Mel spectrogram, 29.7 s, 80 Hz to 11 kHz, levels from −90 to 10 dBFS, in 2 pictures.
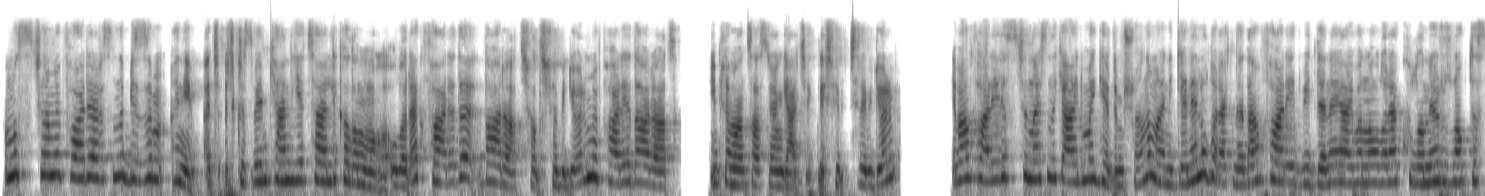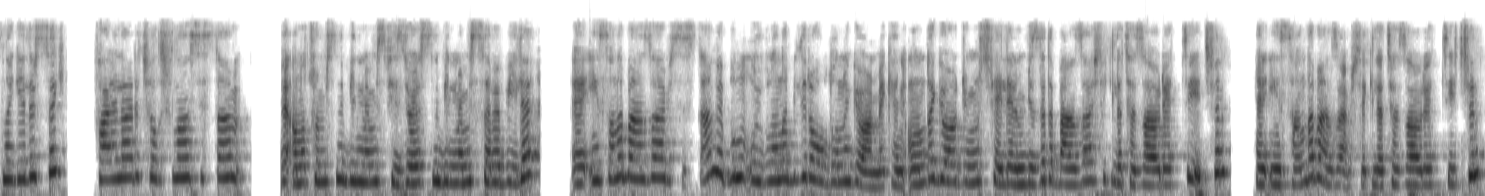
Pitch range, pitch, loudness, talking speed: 240-315 Hz, 270 Hz, -16 LUFS, 170 wpm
